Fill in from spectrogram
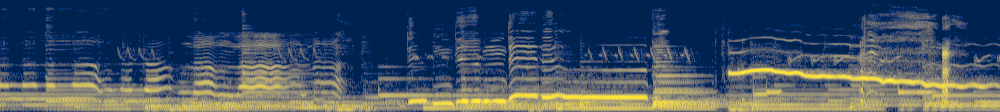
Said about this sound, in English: She had a five-octave range. Five octaves. Yeah. What do most people have? One? I don't know. Two? Yeah. She could sing in what was called the whistle range.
